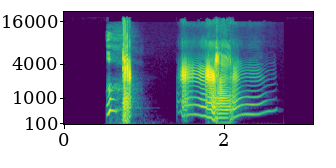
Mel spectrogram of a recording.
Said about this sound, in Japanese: ほら、くっさーい握りっぺ。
